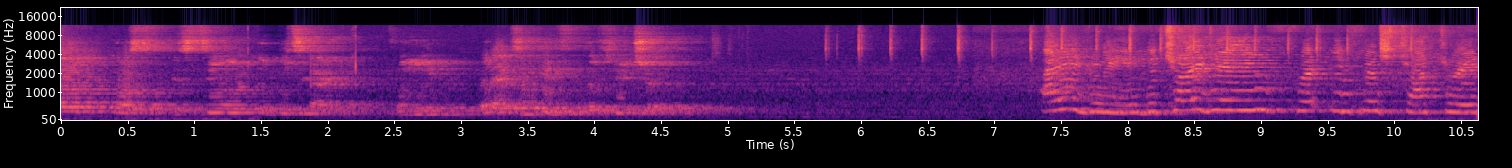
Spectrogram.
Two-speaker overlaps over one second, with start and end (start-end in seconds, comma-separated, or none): none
